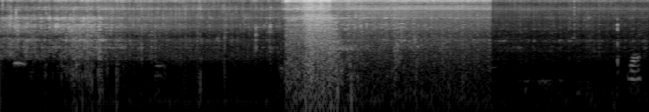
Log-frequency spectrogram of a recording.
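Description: Ginger, garlic and cumin paste dropped into browned onions in a hot pan for a pangas fish curry, raising a loud hissing sizzle with a sharp surge, then settling to quieter frying with occasional clicks.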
